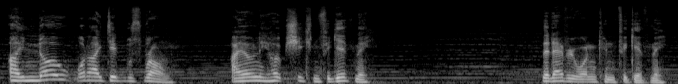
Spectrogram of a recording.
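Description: A man's voice: medium pitch, natural voice. A young man with a British accent playing a guilt-stricken, pleading teenage wizard student in a dramatic video game. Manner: agitated, pleading.

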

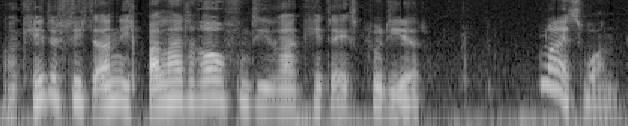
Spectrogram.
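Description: A man in his forties walks through game rules in a casual, playful way. His voice sits a bit high and swings widely in pitch, recorded close and dry in a small room. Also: big pitch swings, normal speed, no echo. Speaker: co-host explaining game rules. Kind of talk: casual rules walkthrough with joking asides. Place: small home room, indoors.

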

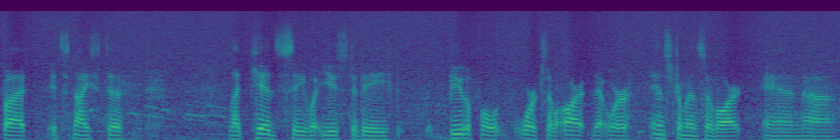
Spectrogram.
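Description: Fifties man, glass artist, low monotone, halting and reflective, muffled outdoor tent audio. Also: slight background noise. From North Carolina via Alaska. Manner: thoughtful, halting, with frequent fillers and restarts. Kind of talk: reflective booth interview. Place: outdoor festival tent booth.

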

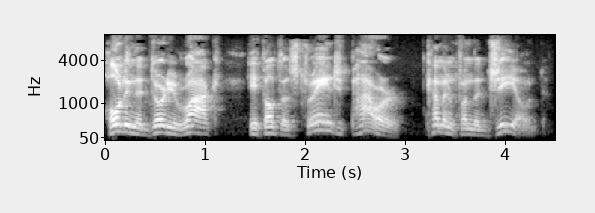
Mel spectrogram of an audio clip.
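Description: A man reading his own novel as a dramatic audiobook, in deliberate, theatrical short phrases. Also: mid-range voice, expressive, gravelly, a bit bright, husky.

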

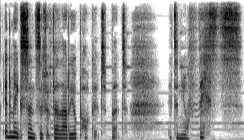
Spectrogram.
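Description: A woman playing a sly, vengeful vampire in an audio roleplay, with a British accent, a breathy, often whispered voice and a taunting, theatrical delivery. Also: fairly high pitch, fairly even intonation, measured pace, darkish tone, faint music behind, lightly acted. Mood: gloating, menacing. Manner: taunting, theatrical, lingering on words. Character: vengeful young female vampire, sly, gloating and predatory. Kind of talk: dramatic audio roleplay monologue.

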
